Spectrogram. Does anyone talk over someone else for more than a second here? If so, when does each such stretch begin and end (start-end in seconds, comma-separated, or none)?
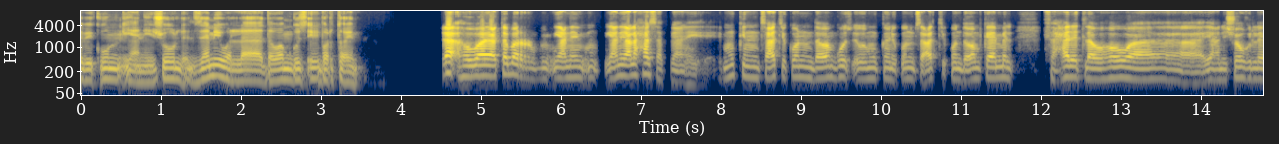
none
